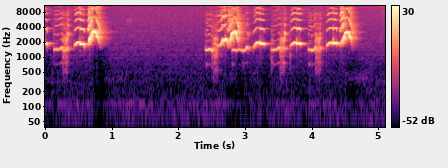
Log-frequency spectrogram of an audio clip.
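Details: Pet cockatiels in West Newton, Pennsylvania, one attempting to whistle: bursts of warbling whistled phrases, wavering notes climbing then dropping, a short run followed by a pause and a longer series of repeated chirpy whistles.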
